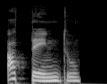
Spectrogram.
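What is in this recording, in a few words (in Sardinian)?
"Atentu", Sardinian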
